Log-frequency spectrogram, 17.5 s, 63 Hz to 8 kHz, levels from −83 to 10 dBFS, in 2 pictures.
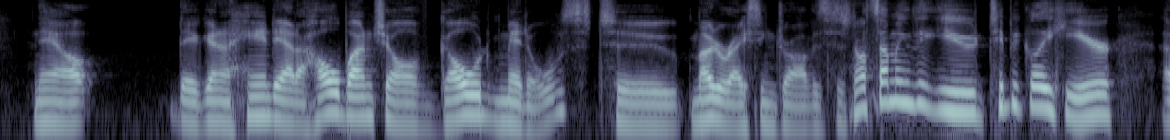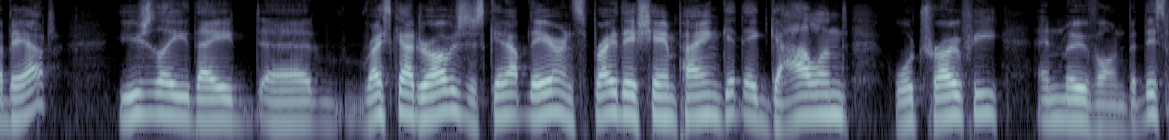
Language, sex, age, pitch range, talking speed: English, male, 30-49, 120-150 Hz, 165 wpm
